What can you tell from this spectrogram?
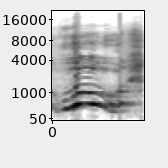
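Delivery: loud high whoop; a gleeful, loud woo; excited whoop. Real, not acted. Cheers after laughing.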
